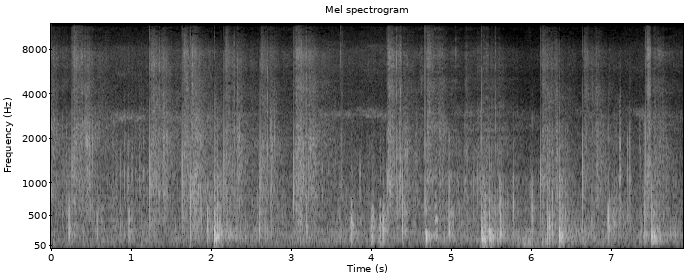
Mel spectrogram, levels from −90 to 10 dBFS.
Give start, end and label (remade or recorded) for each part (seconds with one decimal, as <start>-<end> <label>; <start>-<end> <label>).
0.0-0.8 remade; 0.8-2.7 recorded; 2.7-3.1 remade; 3.1-4.2 recorded; 4.2-6.2 remade; 6.2-7.4 recorded; 7.4-7.9 remade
